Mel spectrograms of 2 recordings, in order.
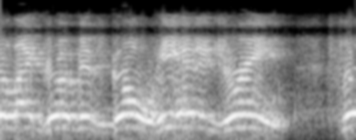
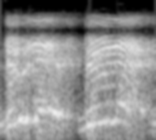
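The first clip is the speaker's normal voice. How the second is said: mocking officer; 7 semitones higher than usual.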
